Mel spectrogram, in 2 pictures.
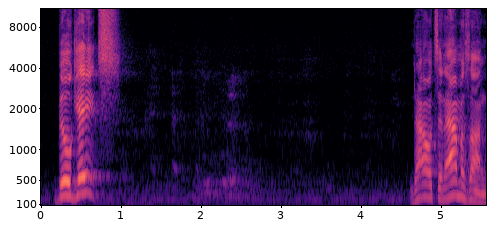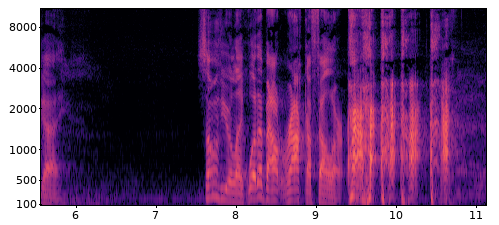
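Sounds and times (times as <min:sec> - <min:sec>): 
speech: 0:00.2 - 0:01.0, 0:04.6 - 0:05.9, 0:07.6 - 0:10.8
man faking a dry raspy old-man cough: 0:09.4 - 0:10.8.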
